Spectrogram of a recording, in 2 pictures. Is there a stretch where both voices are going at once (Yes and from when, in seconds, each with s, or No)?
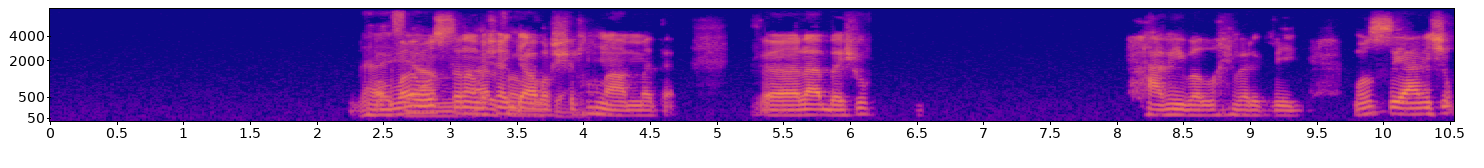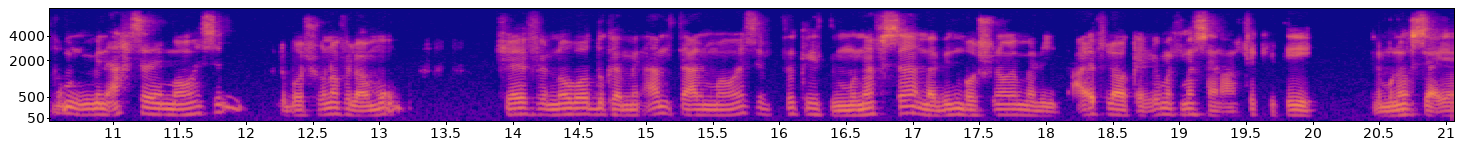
Yes, from 2.4 s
